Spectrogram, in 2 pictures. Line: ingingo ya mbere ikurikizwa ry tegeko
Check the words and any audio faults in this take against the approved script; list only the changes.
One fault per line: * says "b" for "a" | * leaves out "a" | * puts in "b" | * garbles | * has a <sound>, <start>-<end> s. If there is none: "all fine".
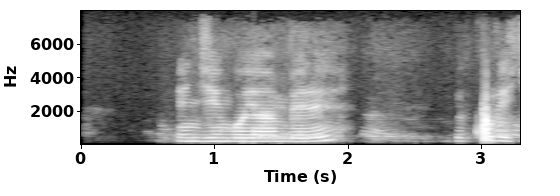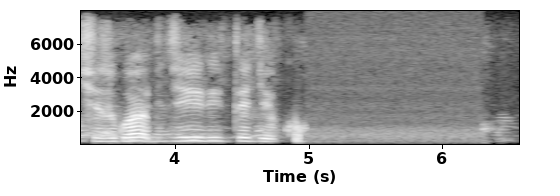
* puts in "iri"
